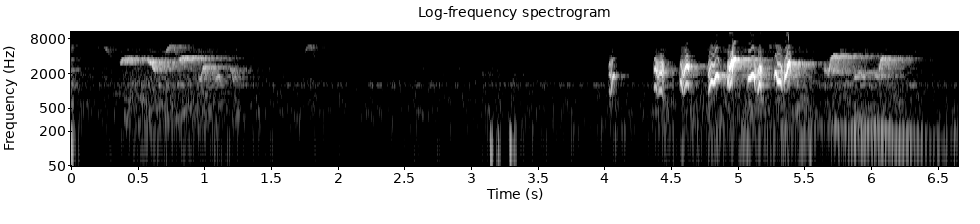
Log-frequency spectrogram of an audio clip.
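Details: Red-whiskered bulbul song used to tutor young birds: a brief slurred chattering phrase, a pause of nearly three seconds, then a busier run of quick warbled, bubbling notes ending in a short fading trill.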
